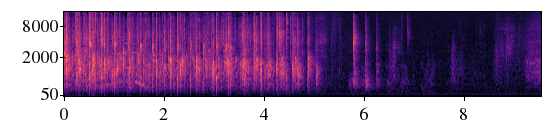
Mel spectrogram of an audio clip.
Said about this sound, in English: But if we would, let's give Peyton a round of applause.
